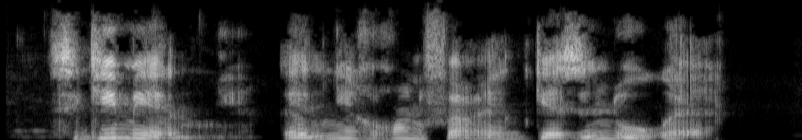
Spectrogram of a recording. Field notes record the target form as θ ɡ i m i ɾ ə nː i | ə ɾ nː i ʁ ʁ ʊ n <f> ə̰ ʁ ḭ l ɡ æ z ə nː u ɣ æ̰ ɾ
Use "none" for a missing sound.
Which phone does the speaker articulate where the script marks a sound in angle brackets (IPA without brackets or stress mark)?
f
